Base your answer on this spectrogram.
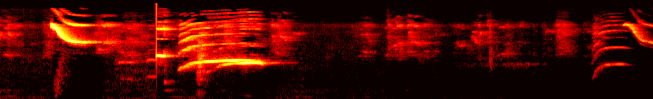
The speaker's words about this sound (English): African gray parrots are mostly known for their abilities to mimic human speech, which makes them one of the most popular avian pets.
